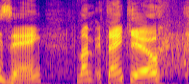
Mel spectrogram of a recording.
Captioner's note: applause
